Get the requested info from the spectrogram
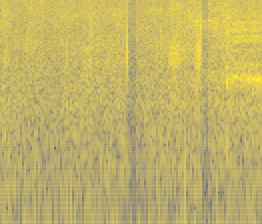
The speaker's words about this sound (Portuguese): Graças a Deus, que chuva abençoada. Essa chuvinha é muito abençoada.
